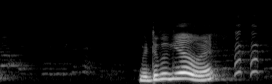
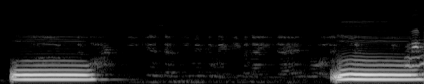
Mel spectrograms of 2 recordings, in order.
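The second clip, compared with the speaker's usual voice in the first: long, steady high 'ooo' wail; mock crying; 3 semitones higher than usual. Shown as a demonstration. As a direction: imitate crying with one drawn-out hoot. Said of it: "कैसे रोते हैं?". (रोने की नकल, लंबी 'ऊ')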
